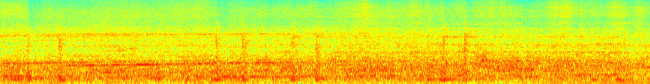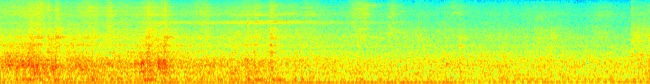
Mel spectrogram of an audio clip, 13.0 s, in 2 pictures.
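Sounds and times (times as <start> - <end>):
electric train passing: 0.0 - 13.0
train wheels clacking over rail joints: 2.1 - 9.5
high wheel squeal: 7.5 - 10.6.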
